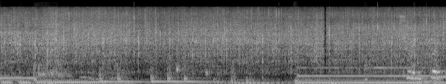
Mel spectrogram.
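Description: Leeks and potatoes sizzle steadily in a hot pot as they are stirred, a constant loud frying hiss with clinks and scrapes of the spoon against the pot.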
